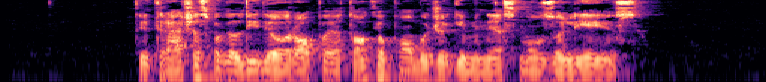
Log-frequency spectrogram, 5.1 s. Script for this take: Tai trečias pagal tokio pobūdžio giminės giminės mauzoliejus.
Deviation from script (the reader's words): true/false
true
